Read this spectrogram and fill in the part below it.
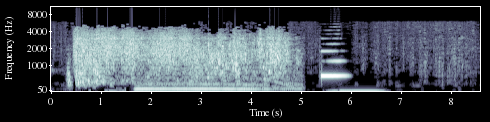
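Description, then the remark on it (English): Loud, rushing water splashes steadily for about five seconds with a low engine-like rumble beneath as a vehicle reaches a large, treacherous river, then a brief bright tonal squeal and a fainter trickle of water. “Later, the vehicle reaches the banks of a large, treacherous river.”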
